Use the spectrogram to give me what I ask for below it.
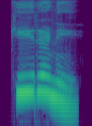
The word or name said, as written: ಕೀರಣೆ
